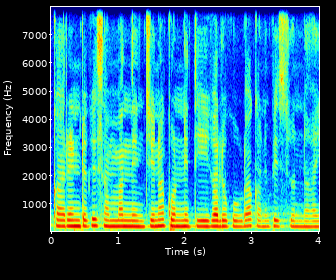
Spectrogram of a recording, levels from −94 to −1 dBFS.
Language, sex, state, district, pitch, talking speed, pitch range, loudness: Telugu, female, Telangana, Komaram Bheem, 205 Hz, 105 wpm, 200-215 Hz, -15 LUFS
